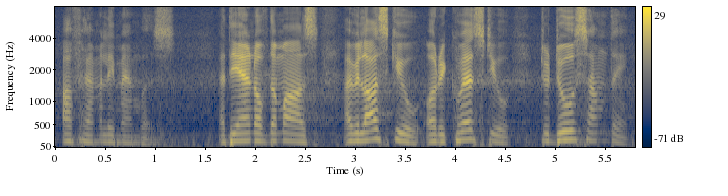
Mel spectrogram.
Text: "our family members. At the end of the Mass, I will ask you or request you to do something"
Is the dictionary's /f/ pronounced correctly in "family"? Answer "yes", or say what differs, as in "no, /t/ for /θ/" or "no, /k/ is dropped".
yes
